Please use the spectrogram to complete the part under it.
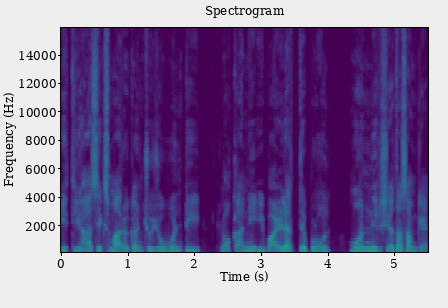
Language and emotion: Goan Konkani, sad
